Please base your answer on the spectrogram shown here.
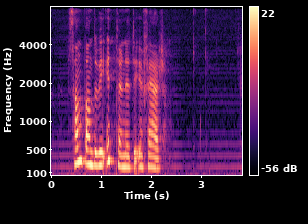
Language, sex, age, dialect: Faroese, female, 36-60, Suðurstreymoy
